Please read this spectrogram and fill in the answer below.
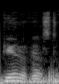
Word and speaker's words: Buena Vista: That's also like with Buena Vista. It's spelled Buena Vista, but they call it Buena Vista. And there's a couple other towns like that.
